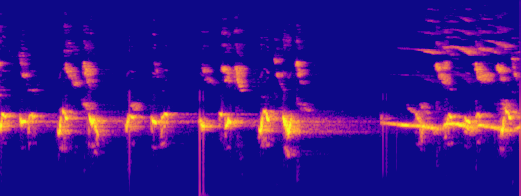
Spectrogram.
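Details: Yellow-vented bulbul, called trucuk locally, repeating short bubbly notes about three per second, a brief silence, then a busier, continuous chattering run with faint high twitters.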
